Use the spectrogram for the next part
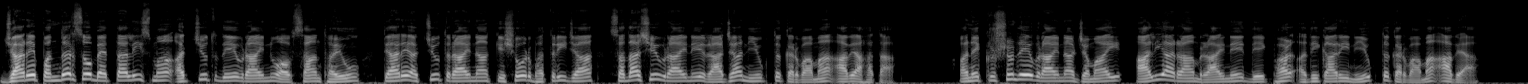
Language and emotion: Gujarati, neutral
